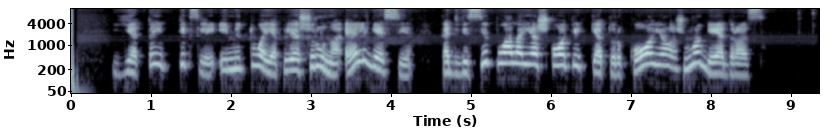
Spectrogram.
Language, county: Lithuanian, Klaipėda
